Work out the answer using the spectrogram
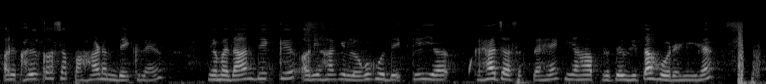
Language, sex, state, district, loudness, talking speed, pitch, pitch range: Hindi, female, Uttar Pradesh, Deoria, -34 LUFS, 250 wpm, 225 Hz, 215-245 Hz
